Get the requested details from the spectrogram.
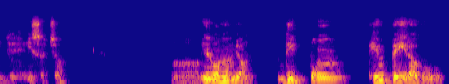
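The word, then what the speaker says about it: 憲兵: 일본 헌병 니뽕 겐페이라고 그 일본말로 발음을 하면 되겠죠.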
